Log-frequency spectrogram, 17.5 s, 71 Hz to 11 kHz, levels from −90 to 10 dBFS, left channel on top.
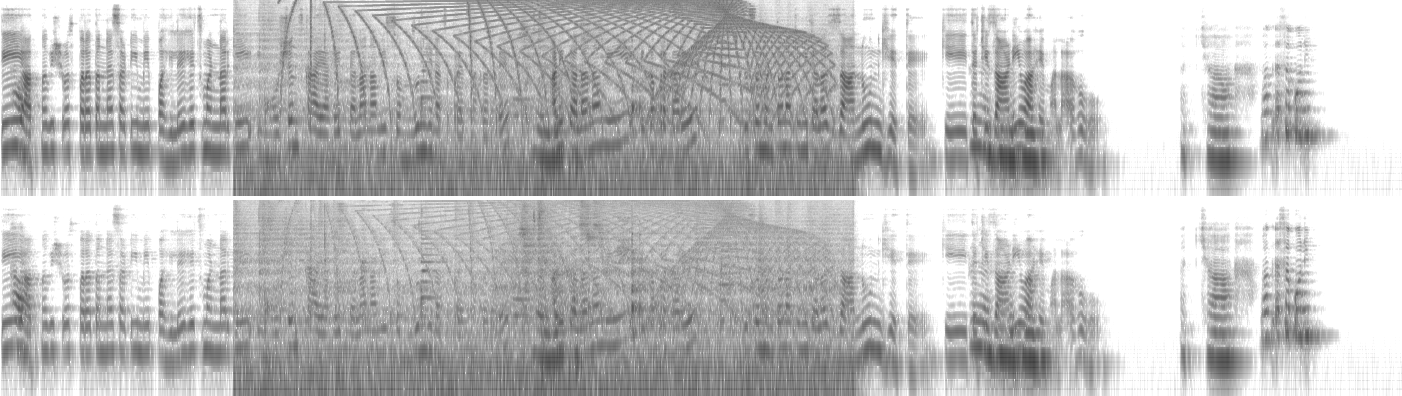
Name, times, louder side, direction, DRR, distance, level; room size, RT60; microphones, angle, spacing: voice 1, 0.0-6.4 6.9-8.7 9.2-13.7, left 6 dB, 50° left, 0.5 m, -35 dB
Whispering, 2.9-10.7, right 2 dB, 25° right, 0.7 m, -36 dB
sound 1, 3.5-10.5, left 12 dB, 75° left, 0.9 m, -31 dB
voice 2, 6.6-7.3 12.1-13.1 15.1-16.4, equal, 60° right, 1.5 m, -31 dB
9.7 x 8.7 x 7.7 m
head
